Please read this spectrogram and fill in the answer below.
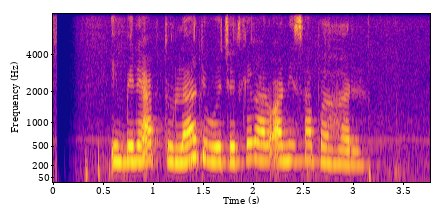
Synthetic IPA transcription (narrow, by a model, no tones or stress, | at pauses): ʔimpineʔab̚d̪̥ulahd̪̥i̤wud̥ʒ̥ṳt̪̚kekaɾo̰ʔanisab̥a̤ɦar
